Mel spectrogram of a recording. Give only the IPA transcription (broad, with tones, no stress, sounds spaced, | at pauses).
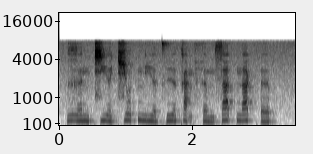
ɣ ə˨˩ n t͡ɕ i˨˩ ə̯ t͡ɕ o˦˥ t̚ n i˨˩ ə̯ t̪ʰ ɨ˨˦ ə̯ k a̰˧˨ ŋ h ə˧˩ m s a˦˥ t̚ n a˦˥ k̚ ʔ ə˨˩ p̚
